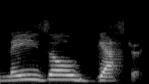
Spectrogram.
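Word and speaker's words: nasogastric: nice natural drastic yep so I want you to pronounce the o just like a regular O So nasal gastric laser nasty perfect all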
